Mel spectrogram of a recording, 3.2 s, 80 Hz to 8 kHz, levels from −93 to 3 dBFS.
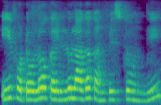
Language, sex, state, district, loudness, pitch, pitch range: Telugu, female, Andhra Pradesh, Sri Satya Sai, -13 LUFS, 250 Hz, 235-275 Hz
